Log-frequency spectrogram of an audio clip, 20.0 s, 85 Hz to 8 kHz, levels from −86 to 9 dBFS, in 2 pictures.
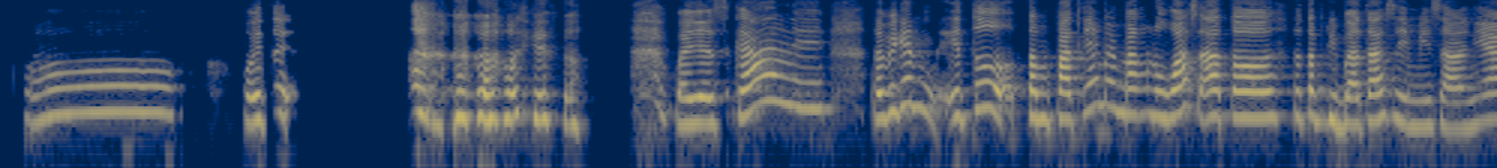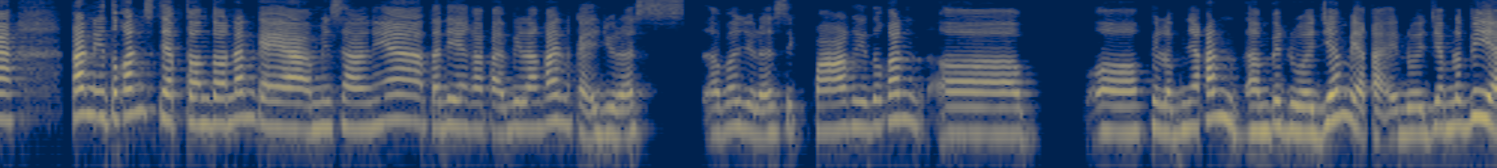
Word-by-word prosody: Oh. 385 +3 -2 0.5
Oh, 295 - 0
itu 310 +5 +2 1.2
oh, 325 -1 +5 0.2
gitu. 315 -2 0 0.7
Banyak 285 -1 +4
sekali, 445 +9 +4 0.5
tapi 345 +5 +4
kan 475 0 +2 0.2
itu 340 +7 -1 0.3
tempatnya 330 +6 +4
memang 365 -5 +1
luas 350 +4 +5
atau 335 0 +6
tetep 345 0 +2
dibatasin? 305 0 +2
Misalnya 265 +4 0 0.4
kan, 360 +1 +7
itu 330 -1 -2
kan 370 +2 +1
setiap 330 -5 -3
tontonan 290 +2 -2
kayak 250 -4 0
misalnya 260 +4 -3
tadi 270 +2 -4
yang 260 - -8
Kakak 240 -2 -6
bilang 250 +1 -5
kan, 290 +2 -2
kayak 205 - -6
juras 215 +1 -8 0.2
apa, 245 +4 -8
Jurassic 225 +1 -7
Park 240 +2 -2
itu 270 - -8
kan, 315 -3 -3
eee 220 -1 -4 0.5
eee, 225 0 -2
filmnya 240 +2 -5
kan 320 -2 -1
hampir 235 +3 -3
2 230 -2 -2
jam 315 +6 +3
ya, 310 - -1
Kak, 210 -2 -5
ya. - - -7
2 220 0 -4
jam 250 +1 -5
lebih 300 +4 0
295 Hz, 145 wpm, -23 LUFS, 245-335 Hz, 1.2 s, kan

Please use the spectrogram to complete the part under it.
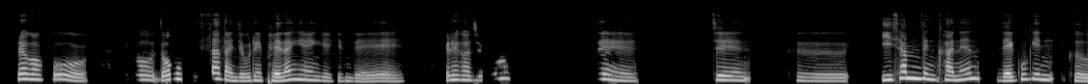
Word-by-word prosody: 그래 250 0 +4
갖고 230 -7 +1 0.4
"이거 220 -2 -3
너무 225 +6 +2
비싸다. 265 - 0
인제 170 -2 -1
우리는 180 +2 -1
배낭여행객인데." 160 -7 0 0.4
그래 215 +3 +1
가지고 210 +7 -3 0.9
네. 190 -10 -1 0.7
이젠 200 -3 0 0.4
그 155 -3 -5 0.3
2-3 275 +7 +6
등 250 -4 +4
칸은 220 +6 +2
내국인 220 +7 +2
그 160 -4 0
205 Hz, 215 characters per minute, -21 LUFS, 170-235 Hz, 0.9 s, 2-3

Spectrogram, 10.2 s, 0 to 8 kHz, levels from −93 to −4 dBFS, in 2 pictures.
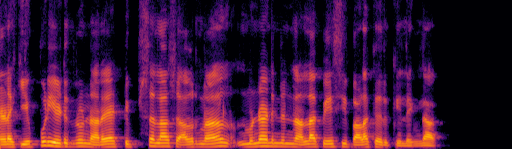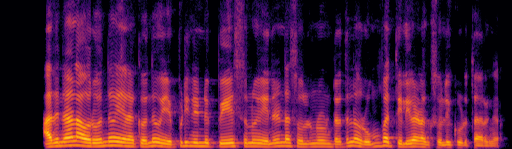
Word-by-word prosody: எனக்கு 140 0 +2
எப்படி 210 +10 -2
எடுக்கணும்னு 165 -3 -2
நிறைய 145 +4 +3
டிப்ஸ் 145 +6 -5
எல்லாம் 175 0 +2
சொ - - 0
அவரு 145 +1 -3
"நான் 175 +2 +2 0.2
முன்னாடி 180 +2 +2
நின்னு 155 -3 -1
நல்லா 150 +3 +3
பேசி 155 +1 -4
பழக்கம் 135 +1 +1
இருக்கு 115 -2 -8
இல்லைங்களா?" 105 +1 -2 1.2
அதனால 200 +6 +5
அவர் 180 -2 +4
வந்து 210 +3 +1
எனக்கு 170 -2 +1
வந்து 195 +3 0
எப்படி 190 +7 -5
நின்னு 180 -1 -1
பேசணும், 175 0 0
என்னென்ன 180 +3 -1
சொல்லணும்ன்றதில 160 +4 -2
ரொம்ப 180 +8 -1
தெளிவா 155 +1 +2
எனக்கு 135 -3 -3
சொல்லிக் 130 +1 -5
குடுத்தாருங்க. 110 -4 -4
160 Hz, 180 wpm, -24 LUFS, 140-175 Hz, 1.2 s, அதனால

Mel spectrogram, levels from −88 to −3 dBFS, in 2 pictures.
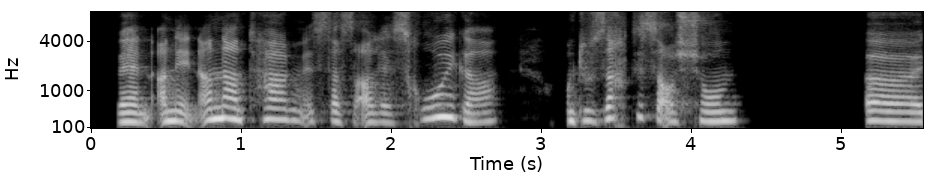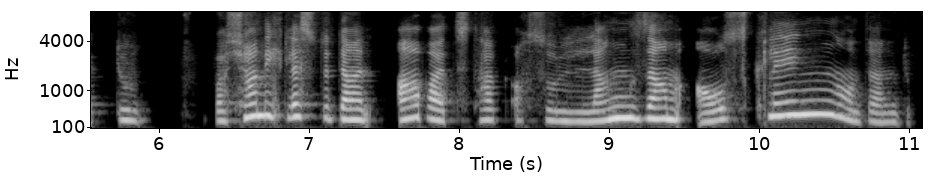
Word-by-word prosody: Wenn 190 0 +2
an 195 +2 +2
den 195 - -1
anderen 245 0 +5
Tagen 235 -2 -1
ist 195 - -11
das 195 -1 -3
alles 180 +1 -4
ruhiger 230 -7 +1 0.4
und 205 0 -2
du - - -1
sagtest 260 +6 -2
auch - - +1
schon, 200 +1 -1 0.8
äh, 200 -2 +2
du 215 -2 -6 0.4
Wahrscheinlich 290 +9 +2
lässt 290 0 0
du 265 - -4
deinen 230 -2 +3
Arbeitstag 225 -3 0
auch - - -11
so 215 - -7
langsam 240 +5 +2
ausklingen 310 - +1
und 205 -3 -5
dann 185 -1 -6
225 Hz, 145 wpm, -25 LUFS, 200-255 Hz, 0.8 s, anderen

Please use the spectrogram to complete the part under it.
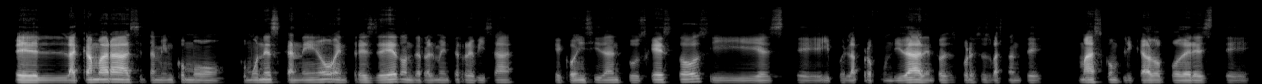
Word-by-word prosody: eh, 100 -1 +7
la 100 -1 +1
cámara 115 +1 +8
hace 110 0 -2
también 105 0 -10
como 95 -3 -9
como 100 +1 -10
un 105 - -4
escaneo 110 0 -1
en 105 -2 -3
3D, 105 +2 +2
donde 110 -4 -6
realmente 100 +1 -9
revisa 100 +1 -6 0.4
que - - -12
coincidan 105 +1 -6
tus 100 -1 -12
gestos 115 +3 0
y, 95 -1 -10
este, 95 0 -11
y, 95 - -11
pues, - - -19
la - - -3
profundidad. 100 +4 +3
Entonces, 100 +1 -10
por 105 - -9
eso 100 +3 -15
es 105 - -18
bastante 95 0 -10 0.3
más - - +4
complicado 100 -1 -3
poder, 95 -1 -1
este 95 -1 -8
100 Hz, 155 wpm, -24 LUFS, 95-105 Hz, 0.4 s, cámara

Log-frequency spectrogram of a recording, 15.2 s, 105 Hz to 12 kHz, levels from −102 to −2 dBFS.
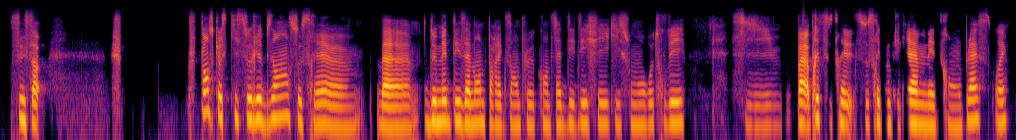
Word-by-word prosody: C'est 210 -2 0
ça. - - 0 2.1
J - - -11
je - - -20
pense 270 0 +4
que 225 - +4
ce - - -6
qui 225 - -5
serait 215 +1 +3
bien, 220 +5 -1
ce 205 -2 -3
serait, 175 -3 -1
heu 165 +3 -15 0.3
bah, 165 -1 +4 0.2
de 195 +1 +3
mettre 195 0 +3
des 195 0 0
amendes, 185 0 +3
par 180 -1 -6
exemple, 175 0 -7
quand 175 0 -11
il - - -15
y - - +1
a - - 0
des 180 +2 -7
déchets 185 0 -5
qui 180 0 -12
sont 175 -1 -9
retrouvés, 190 +1 -2 0.7
si 165 -2 -15 0.4
bah, 190 0 +8
après 220 - +4
ce 215 - -17
serait 185 -2 -1
ce 185 - -9
serait 195 +2 -2
compliqué 185 +1 -1
à 185 -1 +10
mettre 175 -1 -3
en 165 0 -8
place, 205 +3 0
ouais. 190 +1 0
185 Hz, 165 wpm, -23 LUFS, 175-195 Hz, 2.1 s, à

